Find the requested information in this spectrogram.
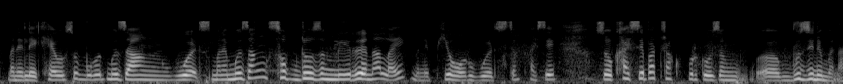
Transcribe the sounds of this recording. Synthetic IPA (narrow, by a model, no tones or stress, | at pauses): manelekʰajawsubuɦot̚mɯzaŋwetsmanamɯzaŋsɔp̚dɔzɯŋliɾɯnalajmanepʰiɔɾwɯɾtstɯŋkʰajse | sɔkʰajsebatɾakʰu̥puɾkɯwzɯŋbuzinɯmɯna̰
